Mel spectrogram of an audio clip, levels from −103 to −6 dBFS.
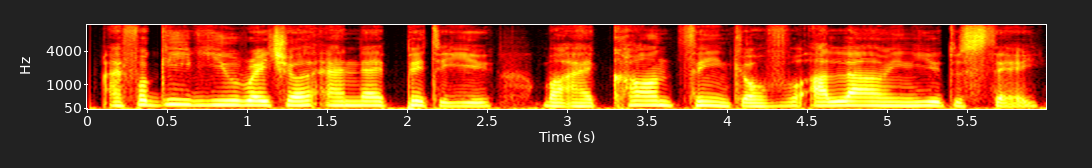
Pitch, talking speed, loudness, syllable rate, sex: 155 Hz, 170 wpm, -16 LUFS, 4.2 syllables/s, male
